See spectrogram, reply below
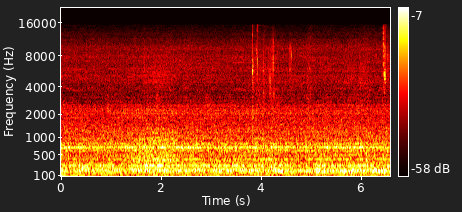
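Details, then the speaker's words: Anfly automatic upper-arm blood pressure monitor, cuff on left arm at heart level, seated adult, reading 129/82: steady low motor hum of the cuff pump running its measurement cycle, quiet room. "So I'm going to go ahead and, turn it on and press the start stop. Here it goes. So it's going right now."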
